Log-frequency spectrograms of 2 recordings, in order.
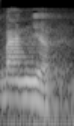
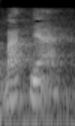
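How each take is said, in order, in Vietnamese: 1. Đọc theo các âm tiết ban nhược. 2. Đọc theo các âm tiết bát nhã. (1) "ở ngoài đời họ đọc là ban nhược" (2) "nhà Phật chúng ta thì đọc trại âm đi"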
